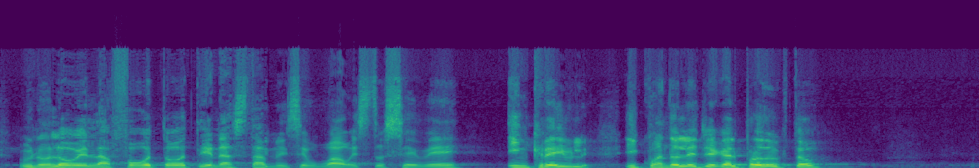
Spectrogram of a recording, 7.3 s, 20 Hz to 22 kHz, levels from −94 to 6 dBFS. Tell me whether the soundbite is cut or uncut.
cut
